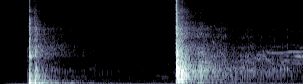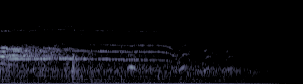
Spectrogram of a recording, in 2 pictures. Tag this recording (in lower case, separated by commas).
explosion, fireworks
